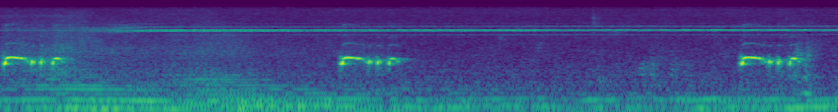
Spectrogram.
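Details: Elderly zebra dove from Banyumas repeating its short bubbling trilled coo three times at about four-second intervals, with a faint voice, low rumble and steady high whine behind.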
